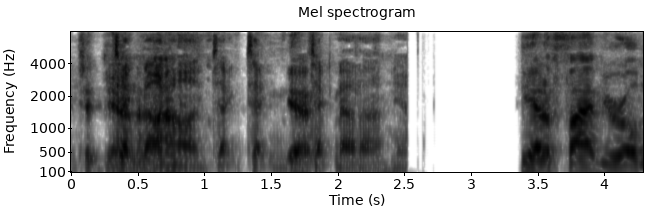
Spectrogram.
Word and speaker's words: Thich Nhat Hanh: I don't know how to pronounce his name. Thich Nhat Hanh, yeah.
